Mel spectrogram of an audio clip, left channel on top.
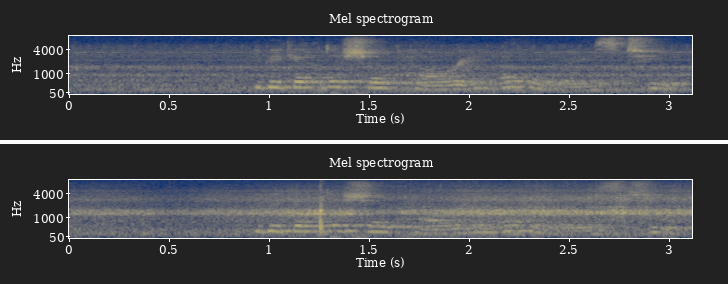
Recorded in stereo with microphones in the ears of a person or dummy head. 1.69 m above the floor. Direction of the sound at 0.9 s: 20° left (ahead or behind).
